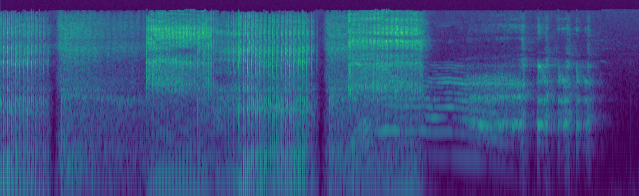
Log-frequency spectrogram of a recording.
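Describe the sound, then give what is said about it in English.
Loud heavy breathing blasts straight into the microphone in several rasping, snore-like bursts, trailing off into a voiced, sighing groan and a few quieter breaths. “We're letting everyone tune in on your breathing.”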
